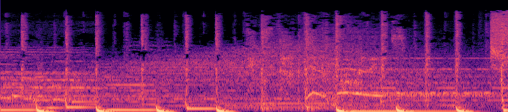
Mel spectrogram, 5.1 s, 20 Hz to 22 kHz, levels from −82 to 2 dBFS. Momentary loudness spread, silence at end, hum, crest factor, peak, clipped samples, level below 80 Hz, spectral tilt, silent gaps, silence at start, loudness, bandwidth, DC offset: 5 LU; 0 s; none; 14 dB; 0 dBFS; under 0.1%; -16 dBFS; -4.5 dB/octave; none; 0 s; -16 LUFS; 15 kHz; under 0.1%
